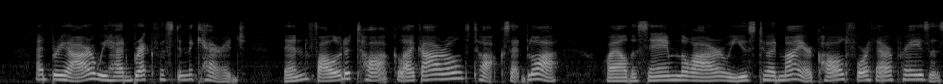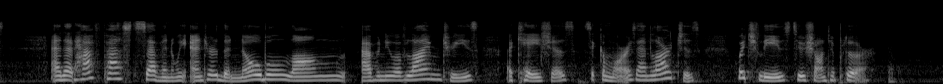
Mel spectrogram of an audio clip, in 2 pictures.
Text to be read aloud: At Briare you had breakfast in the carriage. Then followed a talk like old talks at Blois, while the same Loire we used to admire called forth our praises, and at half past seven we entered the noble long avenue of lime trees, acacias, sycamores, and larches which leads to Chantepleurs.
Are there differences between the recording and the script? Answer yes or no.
yes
